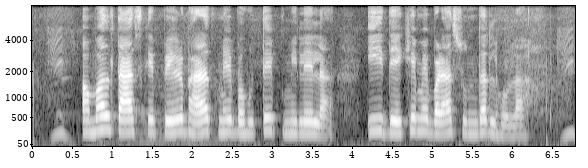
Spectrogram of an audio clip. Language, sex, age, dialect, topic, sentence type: Bhojpuri, female, 31-35, Western, agriculture, statement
